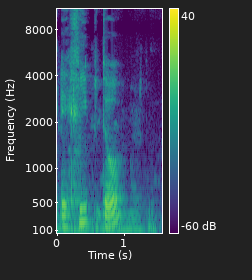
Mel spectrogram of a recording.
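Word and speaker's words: Egipto: So eipto e g i p t o even that p and that t they have an effect on astral doubling. So we do want to try and pronounce it correctly.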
